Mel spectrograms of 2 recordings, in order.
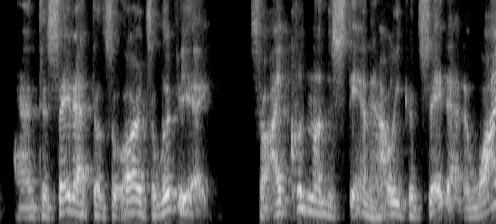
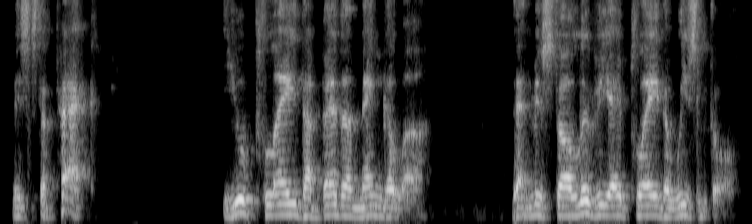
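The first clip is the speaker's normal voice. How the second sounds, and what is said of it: Yiddish-accented impression of Simon Wiesenthal. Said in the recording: “in his sort of Yiddish accent voice”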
